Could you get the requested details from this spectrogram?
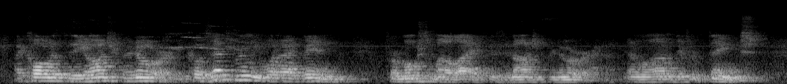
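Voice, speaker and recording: Over noticeable background noise and audible room echo, a man with an American accent talks at a moderate pace in a fairly high voice with lively intonation. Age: 90s. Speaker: retired entrepreneur and lawyer giving a life-story talk. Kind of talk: speech to an audience. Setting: talk to a live audience. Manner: halting, many fillers.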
